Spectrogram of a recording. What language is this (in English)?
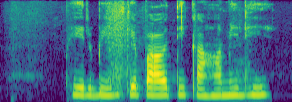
Chhattisgarhi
